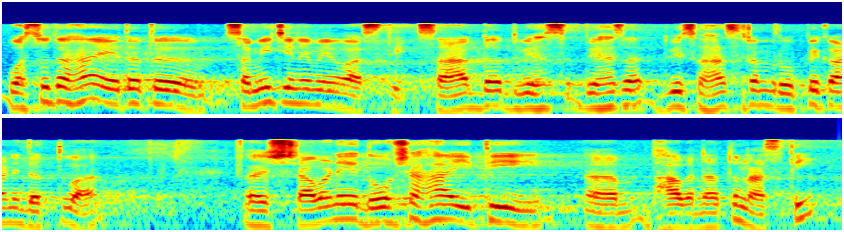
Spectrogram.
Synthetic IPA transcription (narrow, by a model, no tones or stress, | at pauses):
ʋɐsut̪ɐɦɐeːt̪ɐt̪sɐmiːt͡ʃinemeːʋaːst̪isaːɾd̪ʱɐd̪ʋiɦɐd̪ʋiɦɐsɐd̪ʋisɐɦɐsɾɐmɾoːpjɐkaːɳid̪ɐt̪ʋaː | ʃɾɐʋɐɳeːd̪oːʃɐɦɐ̆it̪ibʱaːʋɐnaːt̪unaːst̪i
